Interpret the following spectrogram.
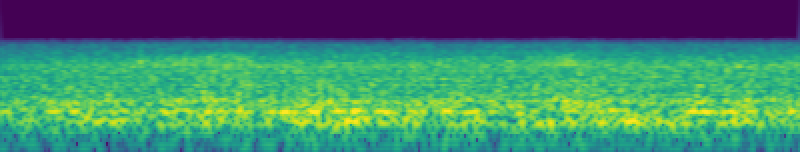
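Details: Steady broadband hiss, like an idling engine or fan, runs unbroken throughout with no animal voice.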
